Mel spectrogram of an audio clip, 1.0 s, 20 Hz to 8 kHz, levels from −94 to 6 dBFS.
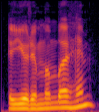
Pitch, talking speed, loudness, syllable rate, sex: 145 Hz, 240 wpm, -14 LUFS, 7.2 syllables/s, male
